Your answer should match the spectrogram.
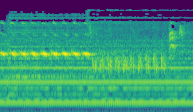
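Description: Slow meditation music: sustained chords held under a rapid high trill, about eight pulses a second, that drops to a lower pitch about halfway through.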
